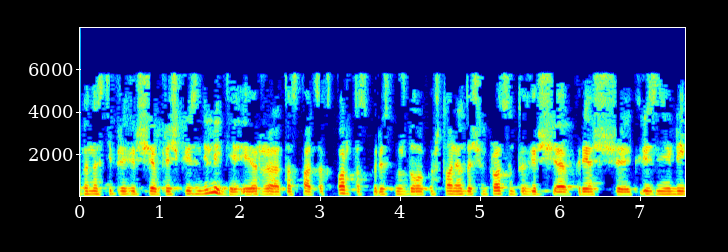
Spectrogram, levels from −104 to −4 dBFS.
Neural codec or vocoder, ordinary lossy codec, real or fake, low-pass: vocoder, 44.1 kHz, 128 mel bands, Pupu-Vocoder; MP3, 24 kbps; fake; 7.2 kHz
